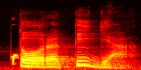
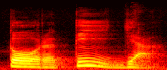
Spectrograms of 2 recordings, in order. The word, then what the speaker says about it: tortilla: Tortilla. Tortilla. Again, never say tortilla. It is tortilla.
